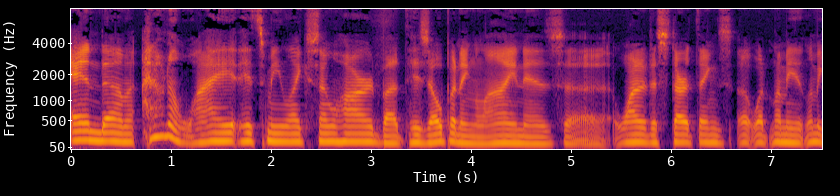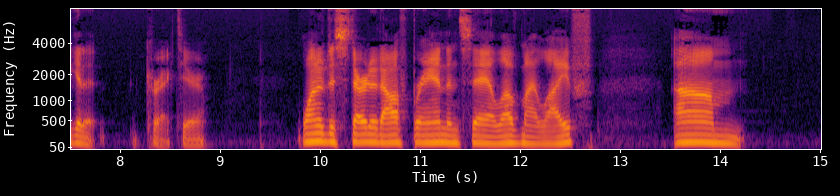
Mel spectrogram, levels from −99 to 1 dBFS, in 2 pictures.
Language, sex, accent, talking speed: English, male, American, 180 wpm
